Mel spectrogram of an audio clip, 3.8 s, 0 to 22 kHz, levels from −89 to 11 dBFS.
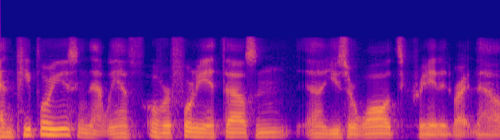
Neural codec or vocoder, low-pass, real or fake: codec, 16 kHz, about 1 kbps, DyCAST, with the encoder's durations; 7.2 kHz; fake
